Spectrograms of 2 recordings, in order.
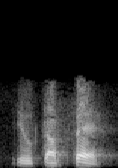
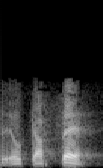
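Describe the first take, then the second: First: "caffè" with the weight on the final "fè", falling off it; "caffè", ca light, fè stressed and falling; stress on the end. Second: "caffè" said again with the final "fè" stressed; stress on the end. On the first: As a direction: lean on the last syllable of "caffè". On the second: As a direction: repeat "caffè", landing hard on the last syllable. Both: Shown as a demonstration. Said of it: "Notice the accent on the end".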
